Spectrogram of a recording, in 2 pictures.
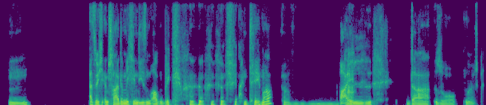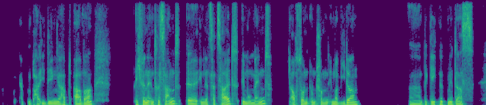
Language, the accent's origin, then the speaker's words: German; North Rhine-Westphalia, Germany; bei uns in Nordrhein-Westfalen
